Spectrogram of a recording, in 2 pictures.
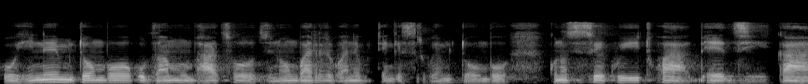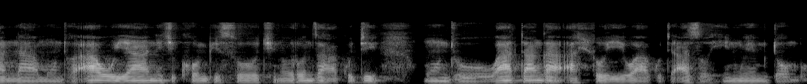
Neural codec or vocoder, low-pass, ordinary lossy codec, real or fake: none; 7.2 kHz; AAC, 32 kbps; real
